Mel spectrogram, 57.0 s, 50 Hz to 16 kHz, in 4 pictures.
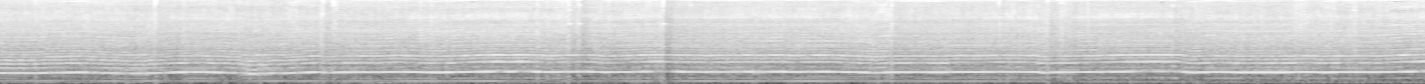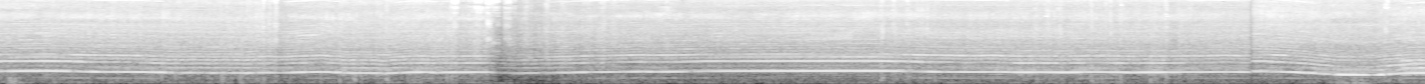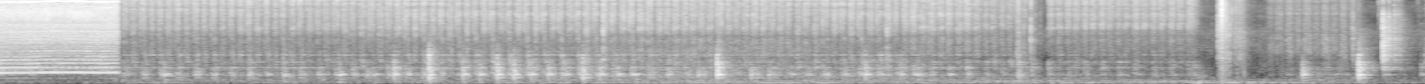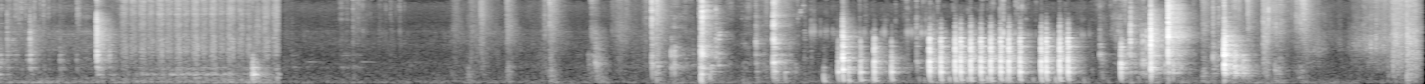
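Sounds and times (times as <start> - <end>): power tool high whine: 0.0 - 29.8
rubbing and scraping: 29.7 - 42.4, 43.8 - 45.6.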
